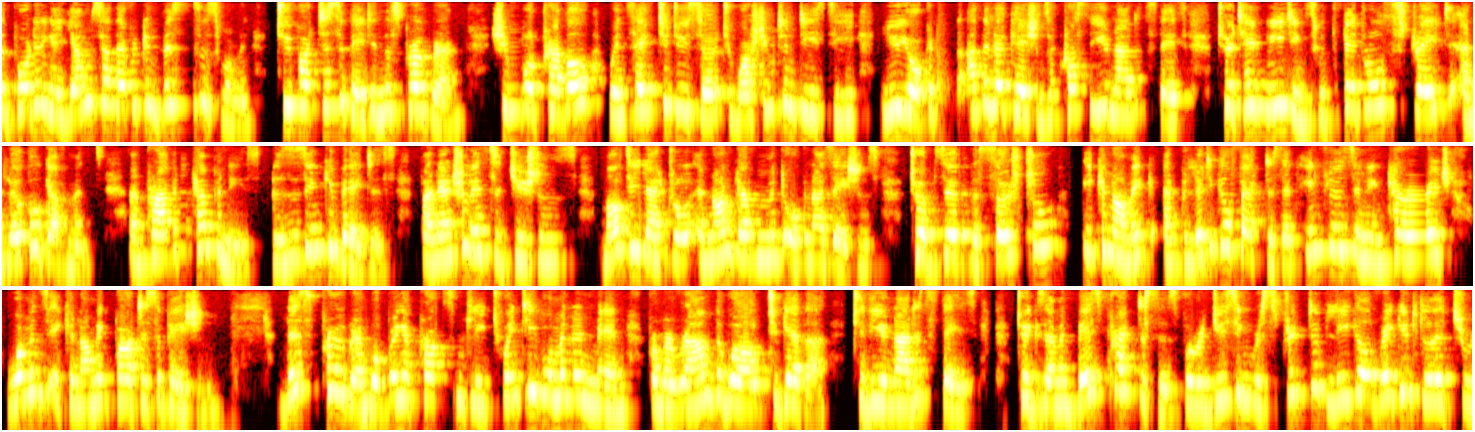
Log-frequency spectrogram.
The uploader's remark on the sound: A zoom conference by the African Tourism Board. A zoom conference by the African Tourism Board.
